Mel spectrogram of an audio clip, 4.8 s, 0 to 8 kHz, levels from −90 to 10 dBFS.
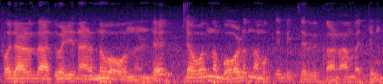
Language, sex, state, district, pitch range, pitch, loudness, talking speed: Malayalam, male, Kerala, Kasaragod, 85-110 Hz, 95 Hz, -16 LUFS, 135 wpm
